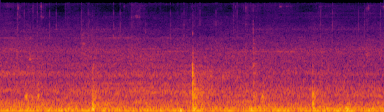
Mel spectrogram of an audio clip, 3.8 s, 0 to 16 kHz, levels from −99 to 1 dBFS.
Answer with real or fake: real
